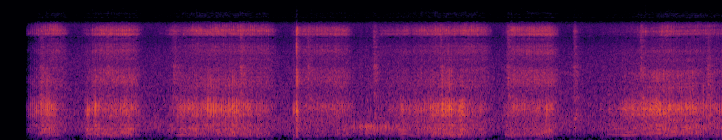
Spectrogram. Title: Snores like Lolo & Tatay :-)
